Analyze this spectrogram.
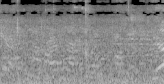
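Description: A crowd of people talk in the distance outdoors.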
